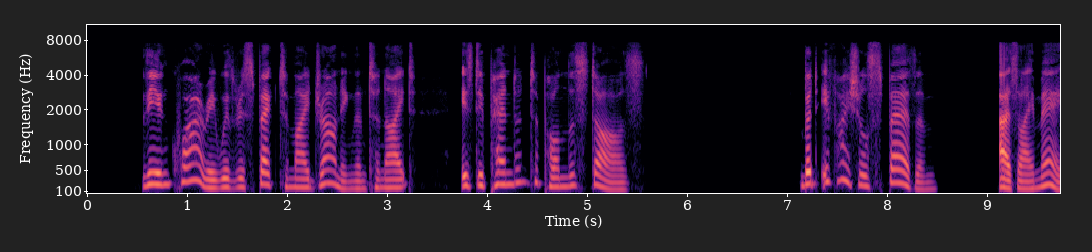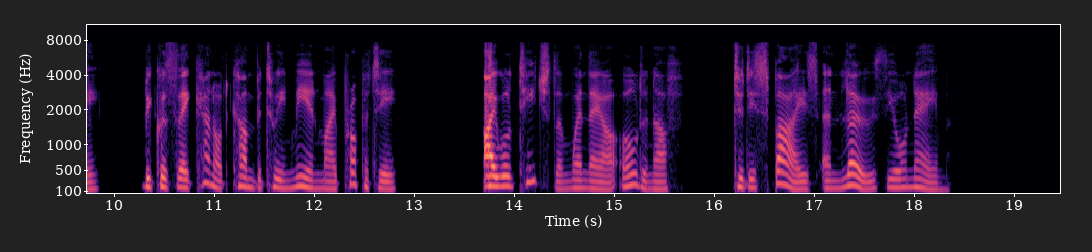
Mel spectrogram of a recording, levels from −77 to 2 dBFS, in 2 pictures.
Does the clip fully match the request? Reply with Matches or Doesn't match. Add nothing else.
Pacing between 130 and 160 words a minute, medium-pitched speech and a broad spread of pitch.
Matches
